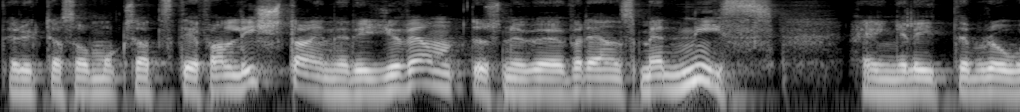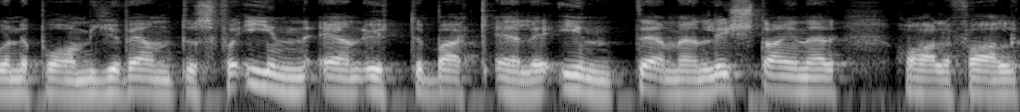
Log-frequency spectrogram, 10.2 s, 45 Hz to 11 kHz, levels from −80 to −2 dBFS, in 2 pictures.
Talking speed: 190 wpm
